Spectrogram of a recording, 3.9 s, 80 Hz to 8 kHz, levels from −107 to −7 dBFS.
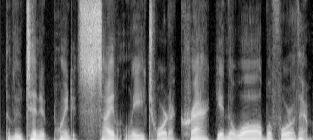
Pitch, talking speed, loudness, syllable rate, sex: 95 Hz, 185 wpm, -19 LUFS, 5.4 syllables/s, male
